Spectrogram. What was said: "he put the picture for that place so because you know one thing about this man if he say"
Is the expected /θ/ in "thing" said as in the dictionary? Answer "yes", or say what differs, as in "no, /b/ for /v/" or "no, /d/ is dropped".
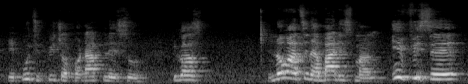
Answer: no, /t/ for /θ/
